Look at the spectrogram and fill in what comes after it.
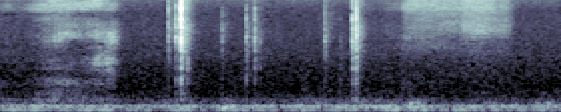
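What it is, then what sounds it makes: Hard plastic laptop case. Long nails and fingertips tap and scratch on a thin, hollow, forest-print hard plastic MacBook shell case. Soft, bright scratching hiss opens and closes the clip, with a few sharp, quick-dying plastic clicks in between over a steady low hum.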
